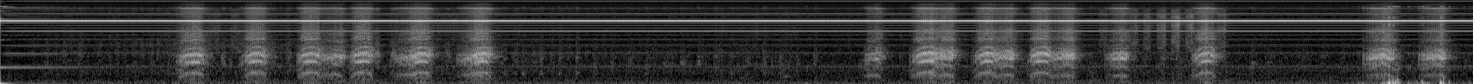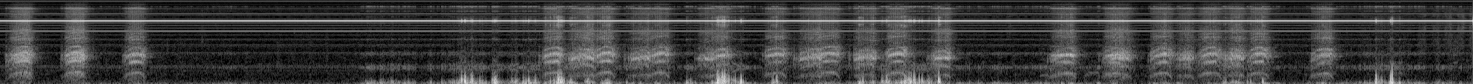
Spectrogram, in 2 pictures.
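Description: Repeated harsh animal calls in bursts of five or six, about two a second, coming back several times. A steady high-pitched squeal, of unknown origin in the recording, runs underneath throughout, and there is low rumbling at times.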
